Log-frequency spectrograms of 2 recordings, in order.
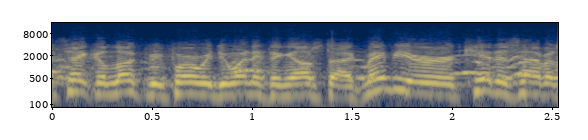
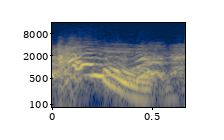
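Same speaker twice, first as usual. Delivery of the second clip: pained yelp; 13 semitones higher than usual. Acted. Burns fingers on match.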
